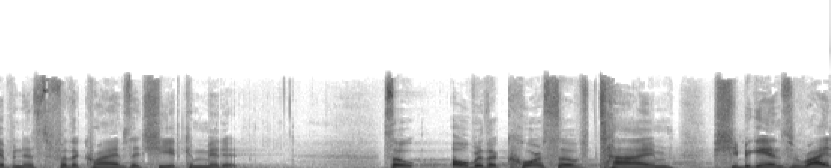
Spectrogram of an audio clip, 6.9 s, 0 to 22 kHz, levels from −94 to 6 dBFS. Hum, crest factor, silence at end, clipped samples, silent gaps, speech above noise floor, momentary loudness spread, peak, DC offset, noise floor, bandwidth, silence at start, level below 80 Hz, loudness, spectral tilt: none; 20 dB; 0 s; under 0.1%; none; 31 dB; 8 LU; 0 dBFS; under 0.1%; -51 dBFS; 12.5 kHz; 0 s; -46 dBFS; -21 LUFS; -5 dB/octave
